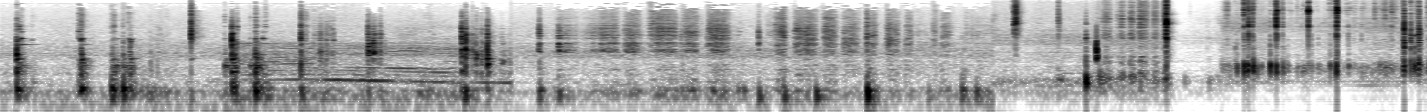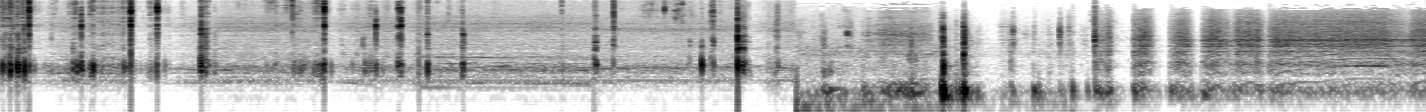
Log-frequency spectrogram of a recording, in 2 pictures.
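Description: Kitchen food preparation: irregular knocks, clicks and scraping as carrot pieces are dropped into a plastic blender cup and an apple is cut with a knife on a wooden chopping board.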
